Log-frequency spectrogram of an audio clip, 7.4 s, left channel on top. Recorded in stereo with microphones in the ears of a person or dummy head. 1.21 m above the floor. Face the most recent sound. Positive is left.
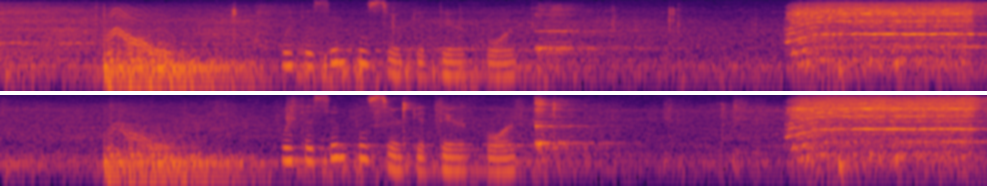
turn(degrees=5)  # may be behind; listen again after turning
